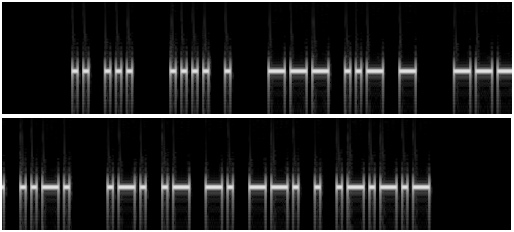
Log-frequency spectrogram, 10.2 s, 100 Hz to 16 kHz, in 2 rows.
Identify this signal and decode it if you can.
Morse code, heard as a keyed tone, about 22 wpm, 700 Hz. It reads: IS HE OUT OF RANGE.
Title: Sentences from Top 1000 Words - Review Part 4 - 22wpm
